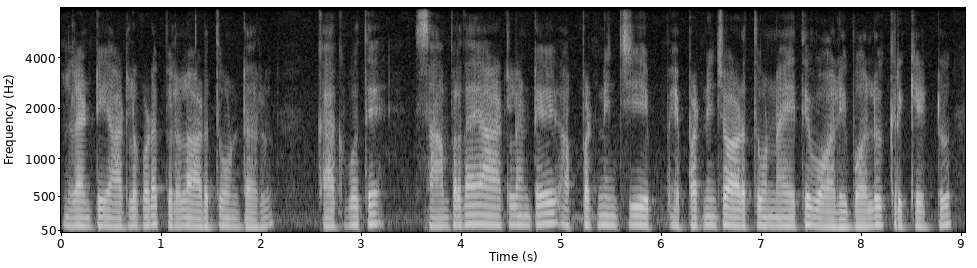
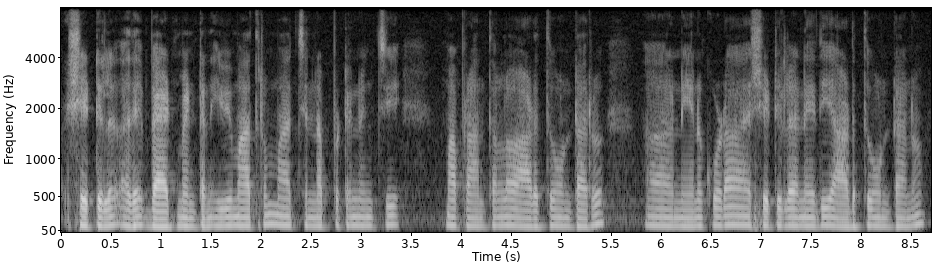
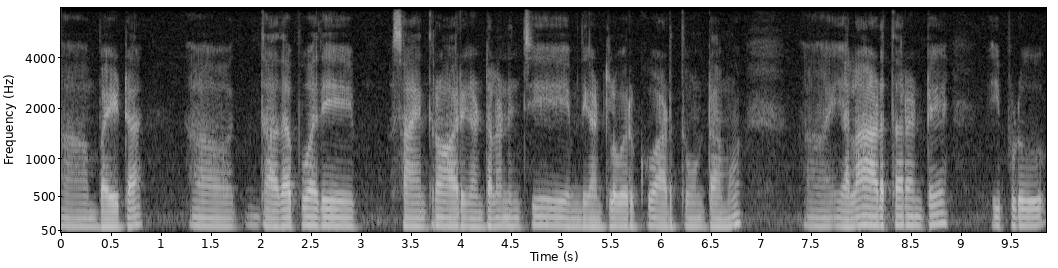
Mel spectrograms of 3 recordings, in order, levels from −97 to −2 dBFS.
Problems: none marked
